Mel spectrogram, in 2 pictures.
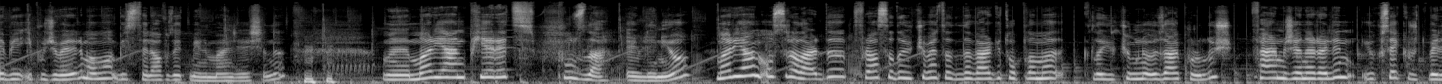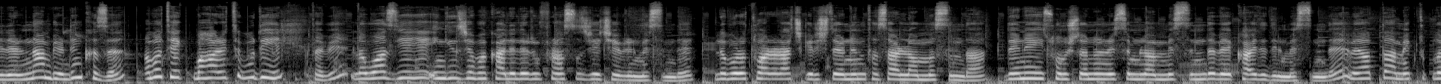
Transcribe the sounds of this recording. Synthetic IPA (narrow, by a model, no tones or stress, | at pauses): ɛbiʔipʰud͡ʒuve̞ɾe̞lʲimamabiz̥t̪ʰe̞lʲaːfːuzɛt̪mejelʲimbænd͡ʒɛjaʃɯnɯ | maɾijanpʰijeɾɛt̪ | pʰuzlˠaɛvlʲe̞nijo | maɾijano̞st̪ɾalˠaɾd̪afɾansad̪ahycʰyːmɛt̪ʰad̪ɯnavæɾɟit̪ʰo̞plˠamalˠajycʰymlʲyø̞zælʲkʰuɾulˠuʃ | fæɾmʒe̞ne̞ɾalʲinjycsɛcɾyt̪be̞lʲilʲe̞ɾind̪ænbiɾininkʰɯzɯamat̪ʰɛcmaɦaːɾet̪ʰibud̪ejilʲ | t̪ʰabiːlʲˠavazijejɛiɲɟlʲizd͡ʒɛmakʰaːlʲe̞lʲe̞ɾinfɾansɯzd͡ʒajɛt͡ʃʰe̞vɾilʲme̞sind̪ɛ | lʲˠabo̞ɾat̪ʰuaɾaɾat͡ʃɟeɾiʃlʲe̞ɾinint̪ʰasaɾlˠanmasɯnd̪ad̪e̞nejso̞nut͡ʃlˠaɾɯnɯnɾesimlʲænme̞sind̪ɛvɛkʰajd̪e̞d̪ilʲme̞sind̪ɛvɛhat̪ʰːaːmɛc̚t̪ʰuplˠa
